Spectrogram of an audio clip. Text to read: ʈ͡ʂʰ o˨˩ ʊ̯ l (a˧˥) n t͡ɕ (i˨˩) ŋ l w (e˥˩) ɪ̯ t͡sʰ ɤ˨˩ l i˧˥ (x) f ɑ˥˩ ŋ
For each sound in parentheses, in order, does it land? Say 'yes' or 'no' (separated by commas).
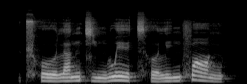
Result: yes, yes, yes, no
